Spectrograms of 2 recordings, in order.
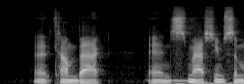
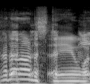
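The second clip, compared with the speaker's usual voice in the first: mock whine; 11 semitones higher, 6 dB louder than usual. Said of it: "he's like".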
